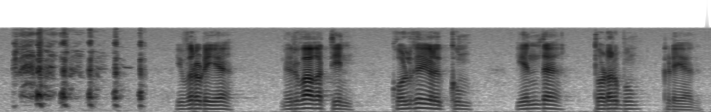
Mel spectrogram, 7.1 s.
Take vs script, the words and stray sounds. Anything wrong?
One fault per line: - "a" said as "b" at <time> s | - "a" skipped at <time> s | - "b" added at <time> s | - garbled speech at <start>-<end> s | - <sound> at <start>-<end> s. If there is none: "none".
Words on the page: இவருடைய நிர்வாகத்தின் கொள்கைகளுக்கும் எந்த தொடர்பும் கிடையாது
- laugh at 0.2-1.5 s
